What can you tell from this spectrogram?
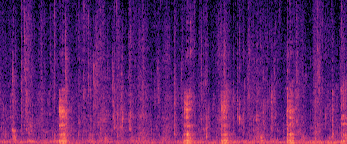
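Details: Pig from Indonesia grunting repeatedly, short clipped oinks roughly every one to two seconds, with soft snuffling between them.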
